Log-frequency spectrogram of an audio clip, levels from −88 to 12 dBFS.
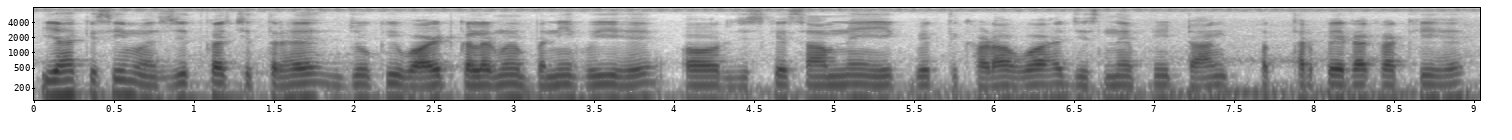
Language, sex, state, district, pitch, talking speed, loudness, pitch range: Hindi, male, Uttar Pradesh, Lucknow, 115 Hz, 200 wpm, -19 LUFS, 115-125 Hz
